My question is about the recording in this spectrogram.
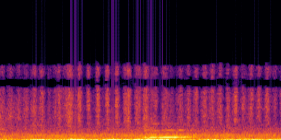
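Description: Faint, rapid rattle of organic fertiliser granules being shaken from a round tub onto a lawn, over a low steady rumble.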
